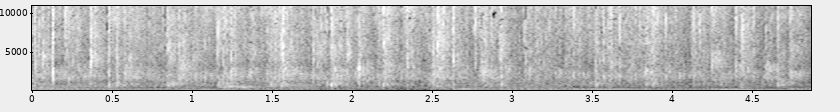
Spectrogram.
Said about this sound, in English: If you believe it, would you say amen, church? Come on, can we clap our hands?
